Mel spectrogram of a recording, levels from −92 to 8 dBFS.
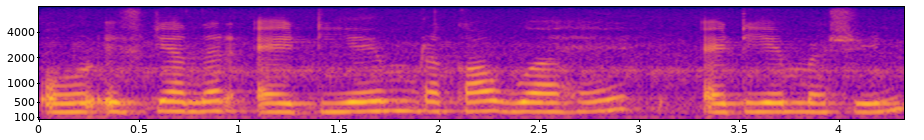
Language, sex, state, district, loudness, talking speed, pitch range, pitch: Hindi, female, Uttar Pradesh, Jalaun, -14 LUFS, 140 wpm, 235-255 Hz, 245 Hz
